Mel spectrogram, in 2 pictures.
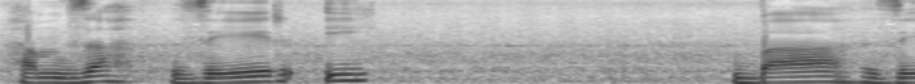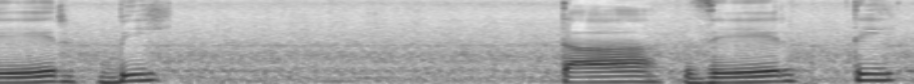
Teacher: तख्ती नंबर 3 हरकात ज़ीर। ज़ीर को मारूफ पढ़ा जाए, मारूफ मतलब पतला पढ़ा जाए, बारीक पढ़ा जाए, और मजहूल आवाज़ से बचा जाए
